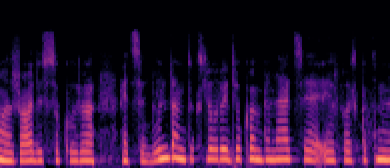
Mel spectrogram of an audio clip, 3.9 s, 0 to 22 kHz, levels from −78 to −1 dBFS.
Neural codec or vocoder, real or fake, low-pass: codec, 44.1 kHz, 2.6 kbps, SNAC; fake; 9.9 kHz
